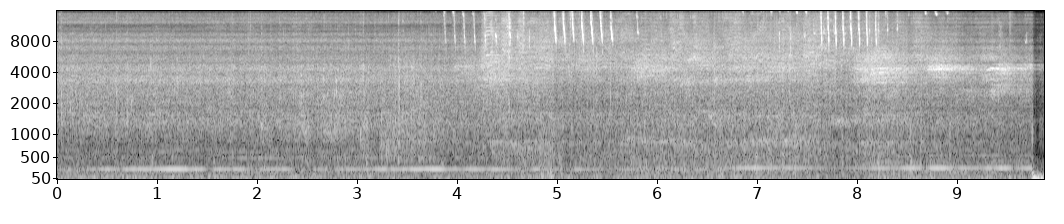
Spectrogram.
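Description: A torch flame crackles.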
